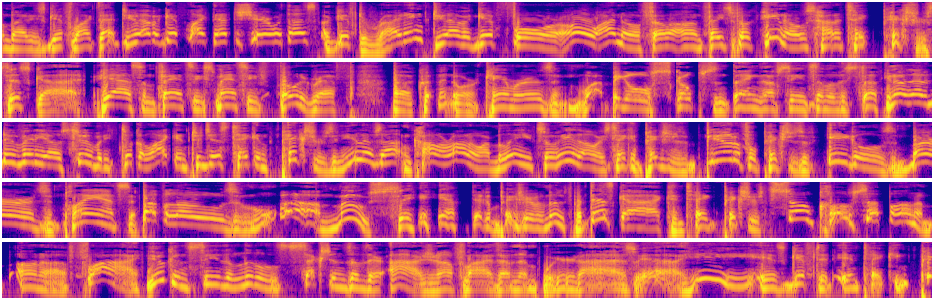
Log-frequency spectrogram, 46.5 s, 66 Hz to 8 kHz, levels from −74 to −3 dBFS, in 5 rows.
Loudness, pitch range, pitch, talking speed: -13 LUFS, 170-250 Hz, 195 Hz, 195 wpm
